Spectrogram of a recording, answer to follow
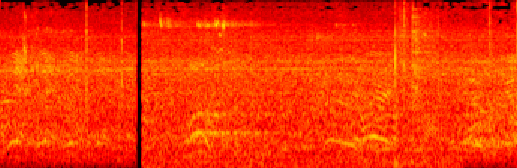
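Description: Outdoor football play: players' and onlookers' shouts over the thuds of the ball being kicked on the artificial pitch. The sound drops out for an instant about a second in, then comes back with a low rumble underneath.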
